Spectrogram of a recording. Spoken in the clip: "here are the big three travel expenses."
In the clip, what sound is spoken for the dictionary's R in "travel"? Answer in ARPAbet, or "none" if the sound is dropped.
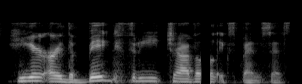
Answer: R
